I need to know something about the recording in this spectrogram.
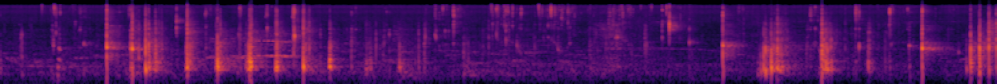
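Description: A young woman bites into crisp food close to a microphone.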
